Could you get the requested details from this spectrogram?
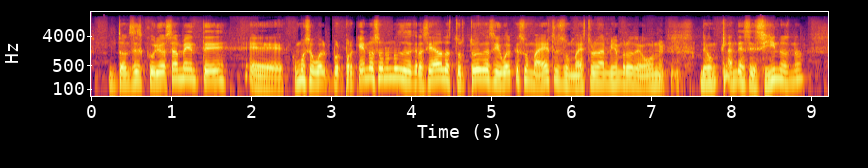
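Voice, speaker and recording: A man's fairly high voice at a fairly quick pace, very even in loudness, with noticeable background noise. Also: ordinary pitch variation. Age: 40s. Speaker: podcast host. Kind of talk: casual chat. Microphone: equipment sometimes sounds bad.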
